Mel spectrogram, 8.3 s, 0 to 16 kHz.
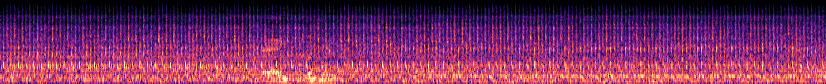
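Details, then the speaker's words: Ford Focus 2 1.6 diesel, newly developed knock: sharp regular tick about two to three per second through the idle, clearly heard; first below, seemingly moving upward; source not yet found. Engine knock. "ух да ну здесь отчётливо стока этот отчётливо цокает конкретно"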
